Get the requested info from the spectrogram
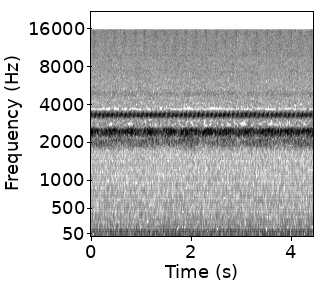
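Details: Short stretch of cricket chirping for relaxation, a shrill sustained trill in two bright close tones, unchanging in loudness, over a low murmur of background noise.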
